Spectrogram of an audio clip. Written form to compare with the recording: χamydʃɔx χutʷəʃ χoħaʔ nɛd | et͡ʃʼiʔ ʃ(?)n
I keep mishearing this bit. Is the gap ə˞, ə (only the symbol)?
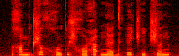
ə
